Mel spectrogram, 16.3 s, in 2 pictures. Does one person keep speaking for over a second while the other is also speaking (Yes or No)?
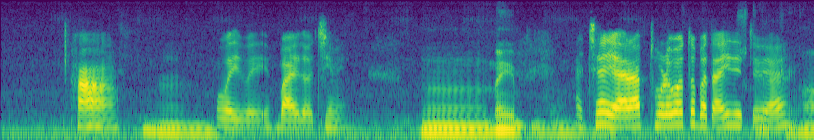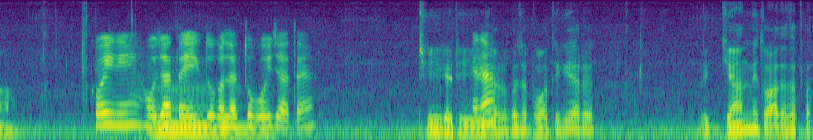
Yes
